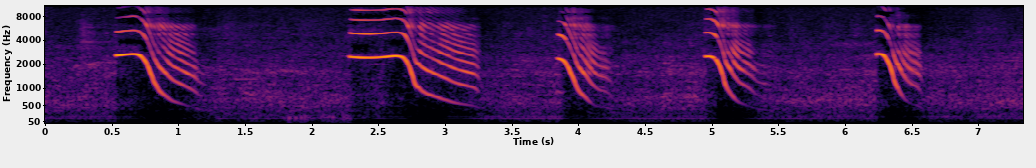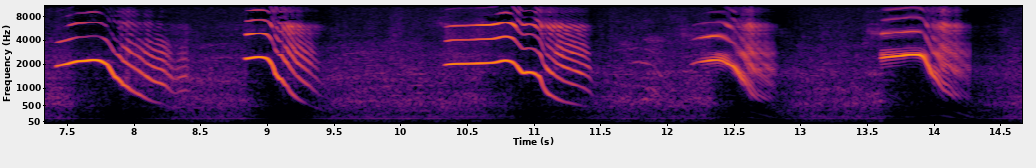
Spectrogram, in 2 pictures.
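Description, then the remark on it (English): A series of about a dozen high, whistling elk cow and calf calls, each sliding upward then dropping, blown through the 3-4 inch mouthpiece of a handheld game call at a steady, loud pace with a low hum beneath. “You'll hear an estrus buzz, then you'll hear a bugle, and then you're going to hear a lip ball bugle.”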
